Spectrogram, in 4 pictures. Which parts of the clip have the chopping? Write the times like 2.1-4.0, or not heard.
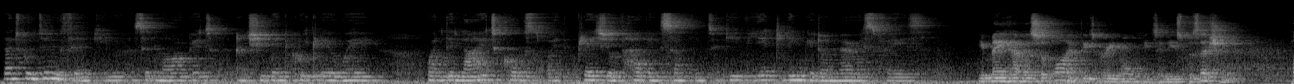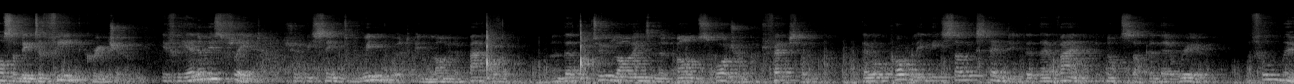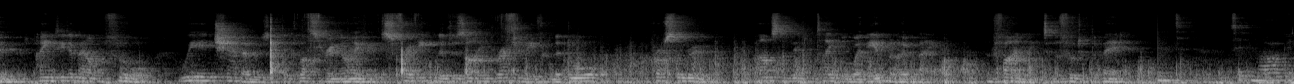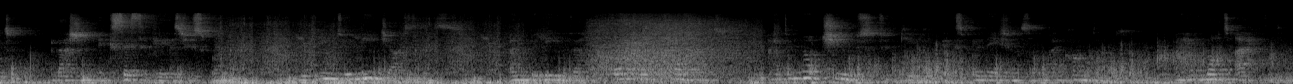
17.8-19.4, 28.6-31.1.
